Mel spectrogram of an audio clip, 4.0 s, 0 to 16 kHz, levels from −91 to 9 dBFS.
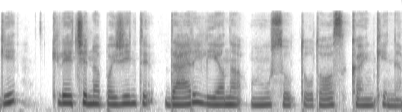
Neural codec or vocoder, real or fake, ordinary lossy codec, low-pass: codec, 24 kHz, 0.9 kbps, WavTokenizer, medium speech release version 2; fake; MP3, 96 kbps; 10.8 kHz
